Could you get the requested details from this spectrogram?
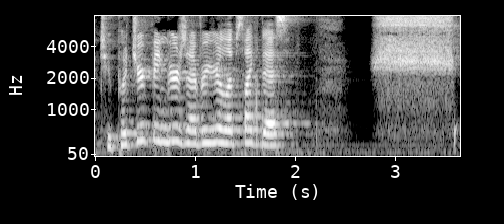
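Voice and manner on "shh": "Shh" as a long hushing hiss; sh sound. Shown as a demonstration. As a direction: hush like quieting a room, no voice. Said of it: "make the S H sound".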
